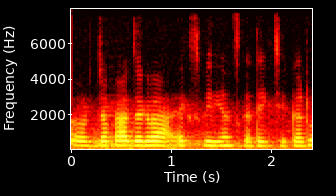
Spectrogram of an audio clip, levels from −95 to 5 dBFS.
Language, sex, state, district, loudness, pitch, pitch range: Maithili, female, Bihar, Madhepura, -16 LUFS, 245 Hz, 235-250 Hz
